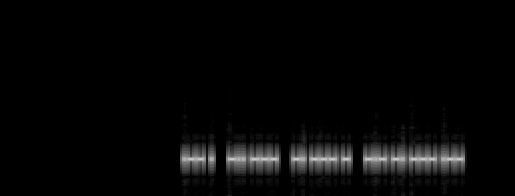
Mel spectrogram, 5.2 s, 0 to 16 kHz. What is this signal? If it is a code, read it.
Morse code, heard as a keyed tone, about 52 wpm, 700 Hz. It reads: WE DO NOT KNOW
